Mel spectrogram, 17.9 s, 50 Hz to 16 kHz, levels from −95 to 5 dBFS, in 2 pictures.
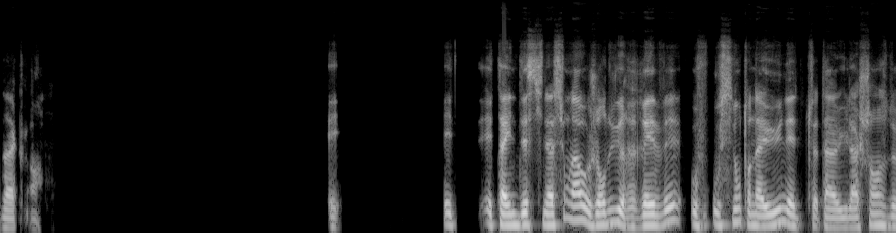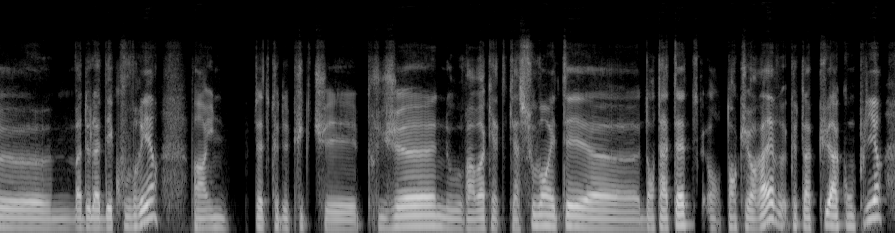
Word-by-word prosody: D'accord. 105 -3 -5 2.9
Et - - -9 1.0
et 140 - -1
t 135 - -18 0.2
et 145 -4 -3
tu 140 - +1
as 135 - +12
une 135 - +4
destination 140 +4 +3
là 190 0 +6
aujourd'hui, 150 +2 +4
rêvée 135 - +4
ou 140 - -1
f 130 - -10
ou 145 - -1
sinon 165 +6 -1
t'en 140 -3 -1
as 125 - +6
eu 135 +4 +5
une 170 - 0
et 130 -5 +3
tu - - -6
as 115 -1 +1
eu 110 - -3
la 115 0 0
chance 135 +2 -1
de, 110 -3 -2
bah, 105 0 -8
de 115 - -5
la 110 -1 0
découvrir? 120 - -2 0.4
Enfin 110 -1 -3
une 110 -1 -8 0.3
peut-être 115 -3 -5
que - - -9
depuis 105 -3 -11
que - - -26
tu 100 - -9 0.2
es - - -10
plus 115 -4 -15
jeune, 125 +2 +3
ou 105 -1 -8
enfin 100 +1 -6
voilà 110 +1 -1
qui 110 - -10
a - - -9
qui 100 - -13
a - - -9
souvent 135 +4 -1
été, 125 0 +2
heu, 105 -3 -1
dans 105 0 -7
ta 110 0 -2
tête 135 +4 +1
en 110 - -12
tant 115 - -7
que - - -7
rêve, 105 - +2
que - - -8
tu - - -5
as - - -3
pu - - -1
accomplir? 135 - 0
125 Hz, 210 wpm, -22 LUFS, 110-135 Hz, 2.9 s, as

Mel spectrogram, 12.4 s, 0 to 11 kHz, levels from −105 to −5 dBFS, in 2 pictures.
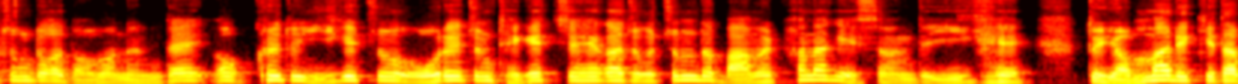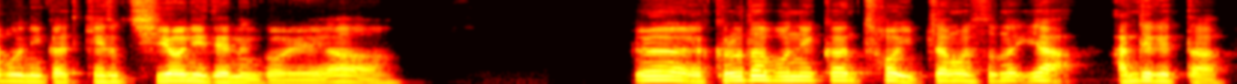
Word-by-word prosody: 정도가 160 -4 -3
넘었는데 105 +8 -5
'어 160 +1 -5
그래도 180 -2 +1
이게 160 +4 0
좀 165 -3 -2
올해 170 +10 +3
좀 165 0 -2
되겠지.' 155 +1 -2
해 160 0 0
가지고 145 -3 0
좀 180 +4 -1
더 170 - -1
마음을 110 +1 -1
편하게 190 +5 -1
있었는데 105 -1 -6
이게 115 +4 -3 0.3
또 - - +2
연말이 165 - +4
끼다 150 -2 +3
보니까 125 -4 0
계속 125 -1 -2
지연이 135 +2 +4
되는 110 -3 +1
거예요. 95 +2 -4 1.2
예. 175 -6 +4
그러다 165 +4 +4
보니깐 160 -1 0
저 - - +3
입장으로서는 145 +1 -1
"야 155 - +1 0.2
안 130 +2 -1
되겠다." 135 -10 0
140 Hz, 370 characters per minute, -23 LUFS, 110-160 Hz, 1.2 s, 연말이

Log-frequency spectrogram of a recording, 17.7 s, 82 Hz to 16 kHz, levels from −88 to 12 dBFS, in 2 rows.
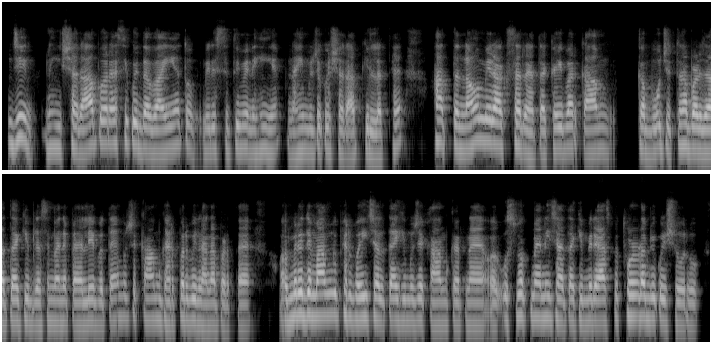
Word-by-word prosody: जी, 220 +3 +3 0.3
नहीं 165 0 -6
शराब 165 +1 +3
और 190 -1 +3
ऐसी 190 +1 0
कोई 185 - +2
दवाईयाँ 155 +2 +2
तो 175 - -2 0.2
मेरी 150 +1 -4
स्थिति 160 0 -6
में 165 -1 -1
नहीं 150 +1 -5
है, 155 - -7
ना 135 - -5
ही 145 +2 -4
मुझे 150 +1 -4
कोई 155 0 -4
शराब 145 -1 -2
की 150 - -2
लत 130 -1 -2
है। 180 +3 -2 0.4
हाँ 200 -1 +4
तनाव 170 +4 +3
मेरा 195 -2 +6
अक्सर 180 0 +2
रहता 140 -2 +1
है। 140 - -4
कई 160 0 +1
बार 165 +1 +2
काम 150 +1 +1 0.4
का 155 - +3
बोझ 155 +3 -3
इतना 175 +3 +1
बढ़ 160 -2 +5
जाता 150 0 +4
है 155 - +3
कि 160 0 -4
जैसे 145 +1 -4
मैंने 155 0 0
पहले 145 +1 +1
ही 155 - -2
बताया, 150 +3 -3
मुझे 175 +1 -8
काम 165 0 -1
घर 150 -1 -2
पर 170 - +2
भी 160 0 +1
लाना 140 -2 0
पड़ता 135 0 -4
है 135 0 -3 0.3
और 155 - +1
मेरे 190 +2 +6
दिमाग़ 185 -1 +5
में 190 - +1
फिर 190 -3 -1
वही 170 +1 +3
चलता 170 -2 0
है 160 - +2
कि 160 - -5
मुझे 160 0 -2
काम 145 -1 -2
करना 145 0 -2
है 145 0 +1
और - - -2
उस 170 - -6
वक़्त 185 -2 +1
मैं 175 -1 +2
नहीं 175 0 -2
चाहता 165 -1 +1
कि 160 +1 -5
मेरे 160 +1 +2
आस-पास 155 +2 0
थोड़ा 180 -1 +4
भी 170 -1 -1
कुछ 160 -1 -2
शोर 145 -1 -3
हो 140 -2 -6
160 Hz, 260 wpm, -23 LUFS, 150-175 Hz, 0.4 s, मेरा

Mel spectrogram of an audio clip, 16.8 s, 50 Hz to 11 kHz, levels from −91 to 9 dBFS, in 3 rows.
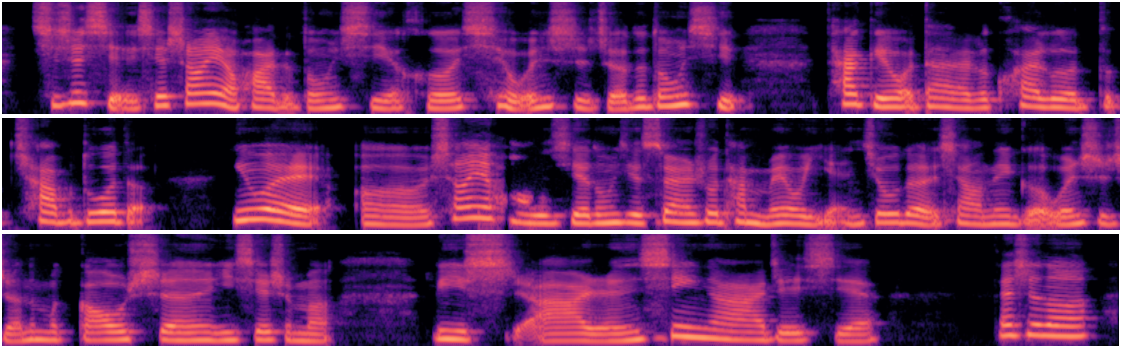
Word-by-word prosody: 其 235 - -3
实 300 +2 +2
写 295 0 +1
一 170 - -3
些 215 +7 0
商 275 +4 +2
业 270 - +5
化 195 -3 0
的 - - -5
东 180 0 -2
西 190 -4 -3
和 175 0 -1
写 200 +2 -2
文 180 +3 +1
史 195 -6 -5
哲 160 -3 -1
的 205 +4 0
东 230 +4 +3
西， 260 0 -3 0.4
它 270 -1 +4
给 210 -5 +4
我 205 - +2
带 215 -3 -2
来 185 - -2
的 190 - -2
快 210 +4 -3
乐 200 -2 +2
都 195 - -8
差 235 +2 0
不 220 - -3
多 235 +2 +4
的。 235 - -5 0.3
因 270 +2 +3
为， 235 -10 +6
呃， 170 -2 -3
商 310 +10 0
业 325 - +5
化 - - -9
的 195 - +3
一 - - +1
些 195 0 +2
东 205 +1 +3
西， 210 -1 +3
虽 230 +4 +1
然 215 - +2
说 220 0 +1
它 225 +1 -3
没 195 -2 +1
有 190 -2 +1
研 190 0 -4
究 215 +1 +1
得 185 -5 +2
像 185 -4 -4
那 185 - -1
个 180 - -2
文 175 +2 0
史 200 -2 -3
哲 165 -3 -4
那 190 - -1
么 185 -1 -1
高 185 0 0
深， 180 -2 0
一 - - +1
些 190 +1 -2
什 185 -1 -5
么 160 -1 -4 0.5
历 205 -2 +3
史 190 0 -2
啊、 165 +1 -1
人 165 +3 0
性 235 +3 +2
啊 190 -3 0
这 170 -2 -2
些。 160 0 -6 0.6
但 285 - +2
是 295 0 +1
呢， 270 -1 +3
195 Hz, 275 characters per minute, -20 LUFS, 180-225 Hz, 0.6 s, 为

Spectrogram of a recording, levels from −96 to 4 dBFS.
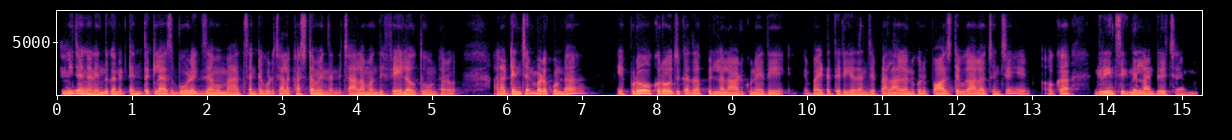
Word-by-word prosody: నిజంగానే. 145 -11 +4
ఎందుకంటే 125 +1 0
tenth 115 +3 0
class 130 -1 +2
board 115 0 +3
exam 110 +2 0
మ్యాస్ 105 0 -3
అంటే 105 0 -2
కూడా 125 - -2
చాలా 125 -1 +1
కష్టమైందండి. 100 -7 -1
చాలామంది 105 +1 0
ఫెయిల్ 100 +1 +2
అవుతూ 95 +1 -3
ఉంటారు. 90 0 -5 0.6
అలా 125 +1 +1
టెన్షన్ 145 +6 +3
పడకుండా 135 -2 +2 0.7
ఎప్పుడో 120 +9 +4
ఒక 145 - -2
రోజు 130 -1 +3
కదా 115 -2 +1
పిల్లలు 115 -2 0
ఆడుకునేది, 105 0 -2 0.5
బయట 105 -1 0
తిరిగేది 100 -1 -1
అని 100 - -4
చెప్పి 105 +4 -3
అలాగ 120 +2 +1
అనుకుని 120 +4 -3
పాజిటివ్‌గా 120 +3 +1
ఆలోచించి 110 - -3 0.6
ఒక 110 - -14 0.5
గ్రీన్ 130 +2 +3
సిగ్నల్ 125 -2 +1
లాంటిది 110 +4 +1
ఇచ్చారు. 90 -2 -10
115 Hz, 145 wpm, -22 LUFS, 105-125 Hz, 0.7 s, నిజంగానే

